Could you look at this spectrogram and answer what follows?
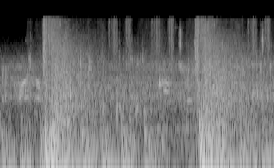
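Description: Automatic gunfire in a video game rings out in loud, dense bursts with a sharp blast near the start and another later, set against a noisy mix of game sound and background voices.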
